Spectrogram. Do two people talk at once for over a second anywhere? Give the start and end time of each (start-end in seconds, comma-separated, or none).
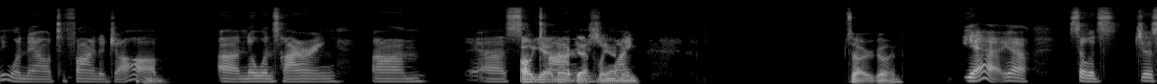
5.2-6.4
